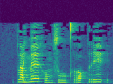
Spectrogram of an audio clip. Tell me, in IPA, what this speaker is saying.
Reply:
p l a˧ j m ɛː˥˩ h o˨˩ m s uː˧ kʰ r ɔ˦˥ ʔ p r e˥˩ ʔ

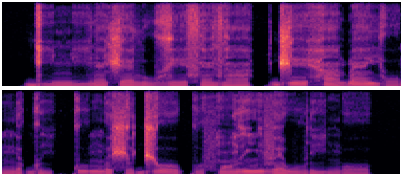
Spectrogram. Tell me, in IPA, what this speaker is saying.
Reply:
ɡ iː˨ ɲ iː˨ ɾ ɛ̃˦ ʃ ɛ˦ l u˨ ɣ eː˧ s ɛ̃˧ z ã˧ | d͡ʒ eː˦ h ã˦˨ ɓ ɛ̃˦ j oː˨ ŋ ɛ˧ ɡʷ i˨ | k u˦ ŋ ə˧ ʃ ə˨ d͡ʒ oː˦˨ kʷ ə˨ f ɔ̃˧ ɣ ĩ˦ v ɛ˦ w u˨ ɾ iː˨ ŋ oː˨

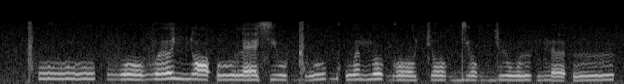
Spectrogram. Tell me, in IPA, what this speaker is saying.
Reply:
ǁʰ uː | v oː v əː ɲ ɔː ʔ uː l ɛ sʲ uː ɡ͡ǁ u ɡ | w ə n̪ o ɡ oː c oː ɡ dʲ o ɡ ɟ ʉ w ɯ ɡ n əː ʔ ɯː

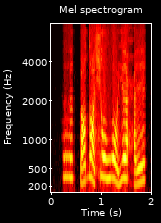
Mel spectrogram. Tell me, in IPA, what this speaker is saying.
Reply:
ɦ ɘ˥ k͡p ɵ˩˥ dˤ ɛ˥˩ ɕ ɔ˥ w ɔ˥˩ j ɛ˥ ħ e˩˥

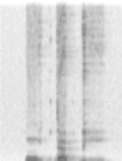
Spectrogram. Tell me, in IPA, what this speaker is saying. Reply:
ŋ i˦˥ k̚ ɗ a˨˩ t̚ ɓ i˧˥

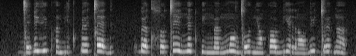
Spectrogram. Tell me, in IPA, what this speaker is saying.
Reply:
ɡ͡ǀ e˨ ɗ ɪ˥˨ vʲ o˥˨ pʰ ə̃˨ bʲ ø˨ t k͡p ø˥˨ ǀ ɛ˥˨ ɡ | ɠ œ˨ t sˤ y˨ ǀ ẽ˥˨ ŋ ɛ̃˥˨ t pʲ ə̃˨ ŋ͡m œ˨ ŋ͡m ɔ̃˥˨ ɡ͡ǀ o˥˨ bʲ ɔ̃˨ k ɔ˥˨ bʲ ø˥˨ r ɔ̃˨ ɠ y˥˨ ɡ͡ǀ ø˥˨ ɠ ə̃˥˨

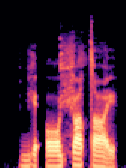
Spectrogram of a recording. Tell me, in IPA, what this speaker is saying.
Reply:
bʲ ɛ ʔ ɔ fʲ ɛ tˤ e

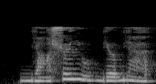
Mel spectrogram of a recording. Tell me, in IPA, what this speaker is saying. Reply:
bʲ ɑ̤ ʃ y n ṳ bʲ ɯ bʲ æ̤

